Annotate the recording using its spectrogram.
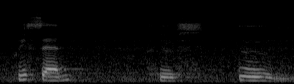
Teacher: If you listen to me say it, you can hear it's kind of low pitch, hus. And the next part is ung, which is a high pitch, and the u is a double syllable.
